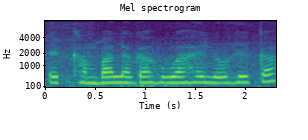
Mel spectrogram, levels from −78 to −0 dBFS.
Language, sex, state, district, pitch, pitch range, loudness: Hindi, female, Uttar Pradesh, Lucknow, 220 Hz, 215-225 Hz, -15 LUFS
